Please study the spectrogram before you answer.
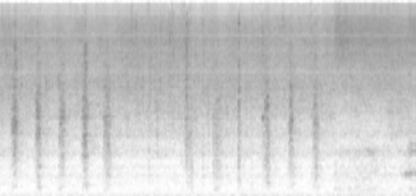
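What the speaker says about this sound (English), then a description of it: "And we're just going to keep giving this kind of a stir. Get this corn going." Corn and tomatoes frying in a pan for summer shrimp scampi, sizzling steadily while a spoon stirs through them in repeated scraping strokes, close and fairly quiet.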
